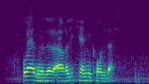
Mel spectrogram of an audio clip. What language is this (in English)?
Persian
